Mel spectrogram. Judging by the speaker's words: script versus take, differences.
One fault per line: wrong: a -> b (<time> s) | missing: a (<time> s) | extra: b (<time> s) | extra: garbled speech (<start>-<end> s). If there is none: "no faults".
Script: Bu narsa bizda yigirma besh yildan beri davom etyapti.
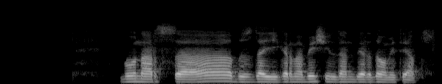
no faults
